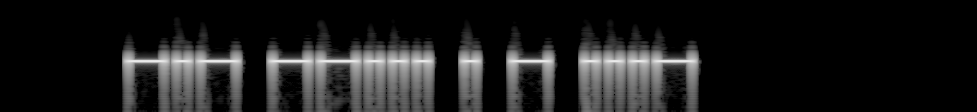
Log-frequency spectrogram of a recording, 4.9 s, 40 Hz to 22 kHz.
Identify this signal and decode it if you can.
Morse code, heard as a keyed tone, about 20 wpm, 700 Hz. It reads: K7ETV
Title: USA Call Signs - 5 Characters - Repeated 3x - 20wpm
